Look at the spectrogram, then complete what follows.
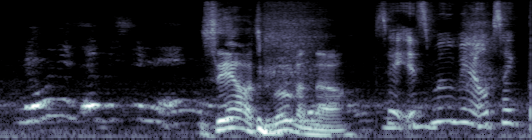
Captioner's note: laughs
